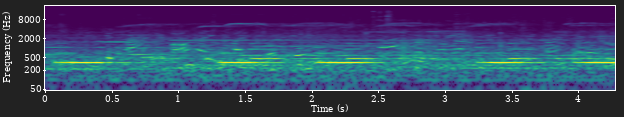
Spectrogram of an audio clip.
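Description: Clarinet played solo: a slow melody of held notes, with people talking around it.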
